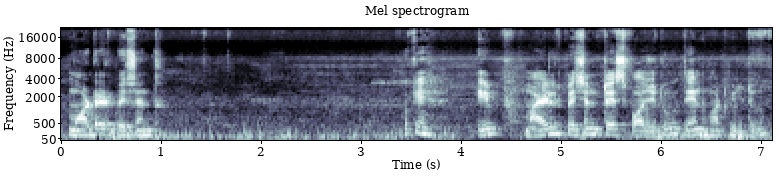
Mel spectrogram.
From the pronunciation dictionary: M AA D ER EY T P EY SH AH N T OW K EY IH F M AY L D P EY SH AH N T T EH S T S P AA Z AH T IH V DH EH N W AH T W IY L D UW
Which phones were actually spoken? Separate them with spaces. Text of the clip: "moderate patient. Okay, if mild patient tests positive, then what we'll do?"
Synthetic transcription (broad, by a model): M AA D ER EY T P EY SH AH N T OW K EY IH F M AY L D P EY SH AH N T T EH S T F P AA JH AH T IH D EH N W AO T W IY L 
